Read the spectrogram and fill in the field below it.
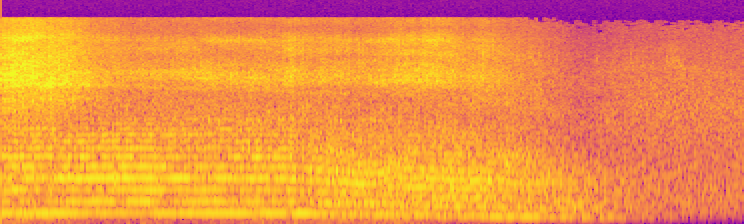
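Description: A large creature lets out a long, slowly falling cry.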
